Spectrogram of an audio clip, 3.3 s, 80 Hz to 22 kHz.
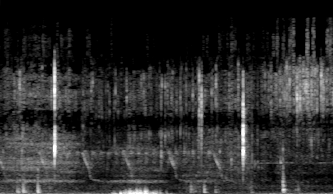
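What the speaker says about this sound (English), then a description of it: "Oh, look at all that water that just came out." Trapped water gushes out in a brief splashing burst after a drain plug is pulled from the rocker panel of a Mercedes GL 550 rescued from a scrapyard, with quiet handling noises around it.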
